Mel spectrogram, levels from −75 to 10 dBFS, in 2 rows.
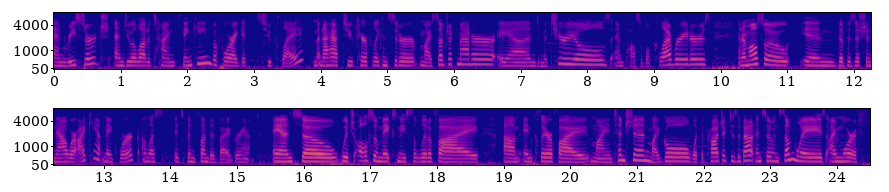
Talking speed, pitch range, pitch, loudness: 180 wpm, 195-240 Hz, 210 Hz, -36 LUFS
